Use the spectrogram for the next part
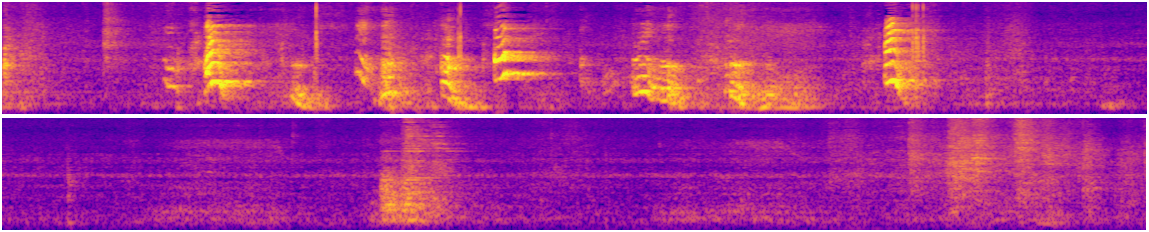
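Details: Nine-week-old Boston Terrier puppies getting to know a new toy; a rapid run of high yappy barks mixed with rough growly notes for about five seconds, then a lone bark and quieter rustling.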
